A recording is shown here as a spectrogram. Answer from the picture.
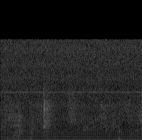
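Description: Steady electrical mains hum, a low buzz with several even overtones, picked up through the council chamber's microphone and recording chain.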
